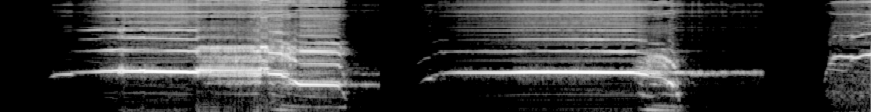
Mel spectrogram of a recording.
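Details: Elk (Cervus canadensis) bugle: two long, high whistled notes that break into rough, strained tones and end in low grunts.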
